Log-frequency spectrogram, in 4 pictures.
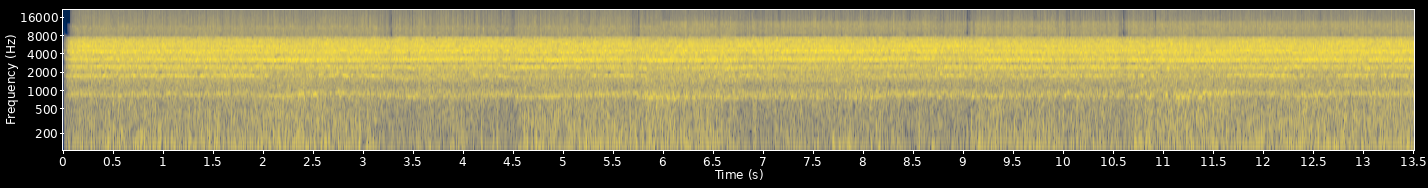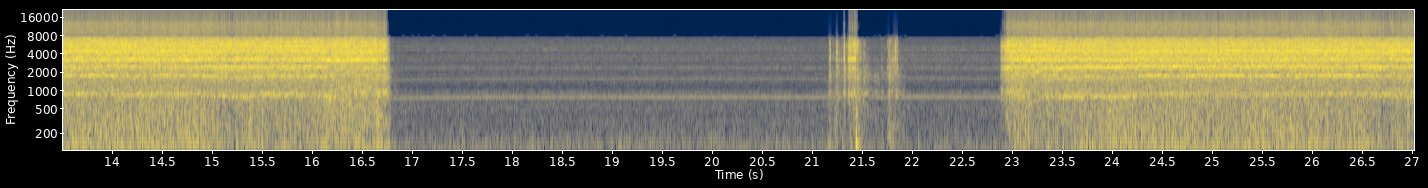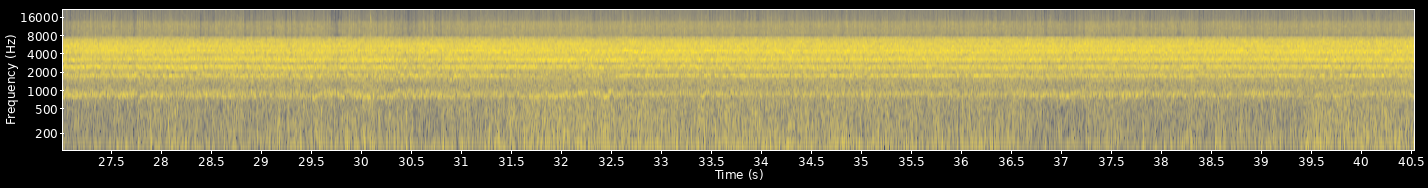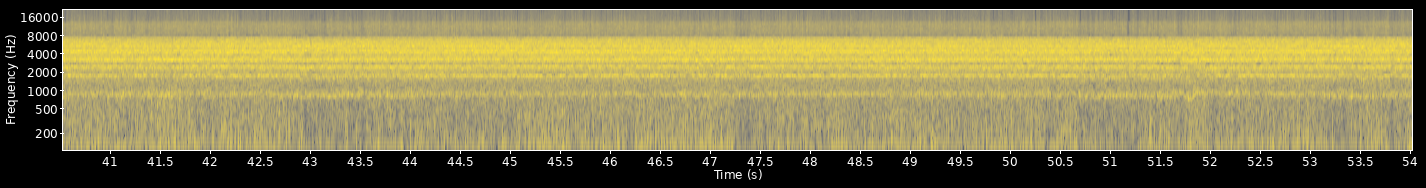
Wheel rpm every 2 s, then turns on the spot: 230, 220, 220, 210, 230, 230, 230, 220, 50, 0, 0, 110, 230, 230, 230, 220, 230, 230, 230, 230, 230, 230, 230, 230, 230, 230, 230.
none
